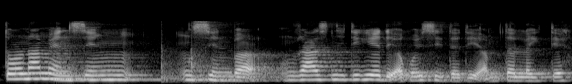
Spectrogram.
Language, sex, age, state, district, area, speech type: Manipuri, female, 30-45, Manipur, Kakching, rural, spontaneous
